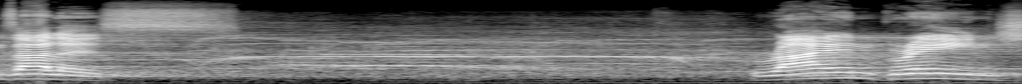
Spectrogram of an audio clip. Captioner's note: audience claps and cheers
